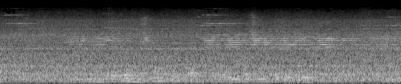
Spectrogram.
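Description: Steady rushing background noise with faint, low talking under it.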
